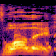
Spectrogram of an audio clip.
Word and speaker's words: Wale: Wale. – No, that's how I call him Whale. You know I call him Whale. – You keep calling him Whale. It's Wale.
